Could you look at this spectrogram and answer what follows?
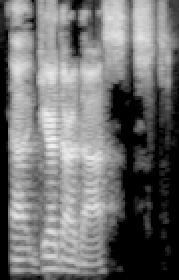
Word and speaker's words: Giridharadas: pronounce your last name GERD are dusts so you make it sound easy but it looks a little more free it looks like you would have five syllables it sounds like it has fewer I mean okay and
